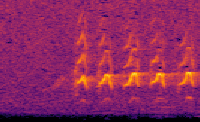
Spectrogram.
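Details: Common kestrel (Falco tinnunculus) calling: five short, sharp, high-pitched notes in quick succession, each a bright piercing 'kee', evenly spaced about every fifth of a second, over a quiet background.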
